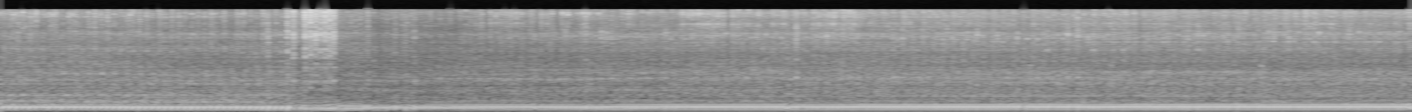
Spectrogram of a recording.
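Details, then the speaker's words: Wisconsin THD air-cooled twin on a wooden bench with a flush-mounted head said to run quieter: deep, steady thrum holding even throughout, no knocks or misses; running sweetly. "I just kind of thought that head was cool, but man, it definitely makes it quieter."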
